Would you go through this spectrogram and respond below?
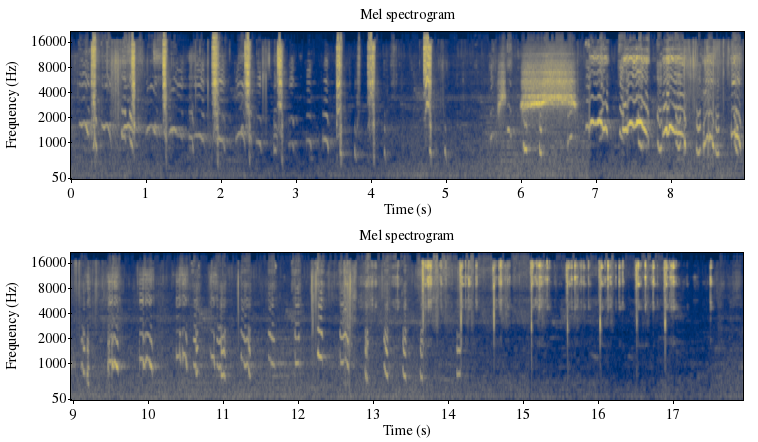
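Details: Newborn puppies (dog, Canis familiaris) squeak and whimper in thin, high, rapid, overlapping cries.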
